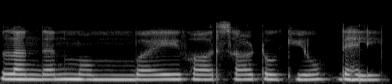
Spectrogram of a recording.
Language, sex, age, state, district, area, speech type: Kashmiri, female, 30-45, Jammu and Kashmir, Anantnag, rural, spontaneous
